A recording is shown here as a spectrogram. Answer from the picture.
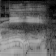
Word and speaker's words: mihi: I don't know if it's mihi or mii. But in any case, nomen here, let's ask. Do I pronounce the H in mihi? Soft H, mihi.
